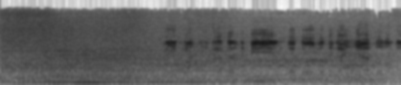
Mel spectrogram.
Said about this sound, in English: The boats have now slowed down on the water, and I can see the officers are getting onto the fishing dhow.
